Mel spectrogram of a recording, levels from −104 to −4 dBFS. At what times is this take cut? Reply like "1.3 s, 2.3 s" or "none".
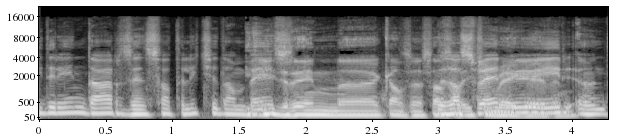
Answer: none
